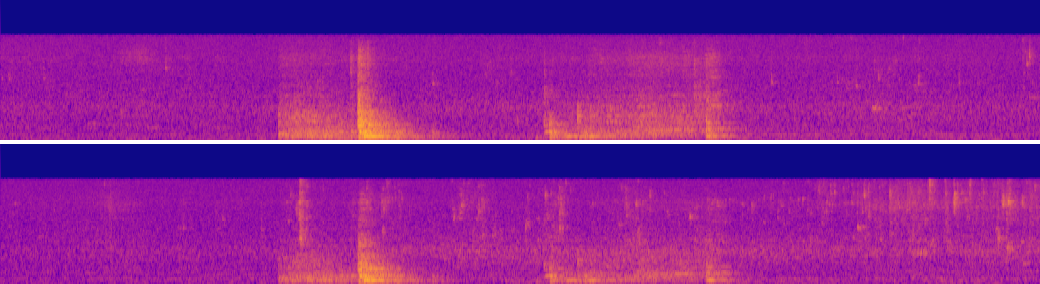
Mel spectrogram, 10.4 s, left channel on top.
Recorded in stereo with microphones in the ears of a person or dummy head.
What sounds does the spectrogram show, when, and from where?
2.8 s a sliding door: 60° left (ahead or behind), 1.0 m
